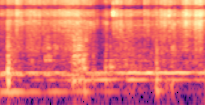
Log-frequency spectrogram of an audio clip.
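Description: Packing paper crinkles and rustles as a parcel is unboxed, with irregular soft crackles and a few sharper crunches over a steady low hum.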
